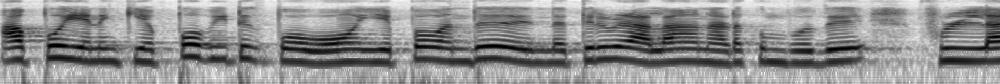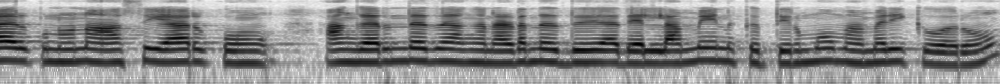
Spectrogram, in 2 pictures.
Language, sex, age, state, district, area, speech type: Tamil, female, 30-45, Tamil Nadu, Viluppuram, rural, spontaneous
